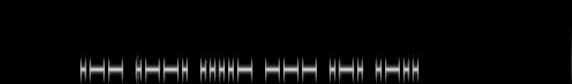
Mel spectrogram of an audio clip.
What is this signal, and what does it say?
Morse code, heard as a keyed tone, about 26 wpm, 700 Hz. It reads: WP4ORL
